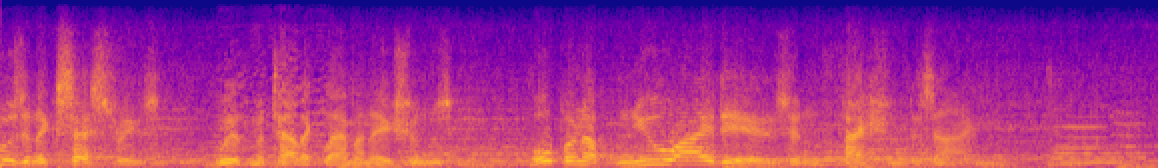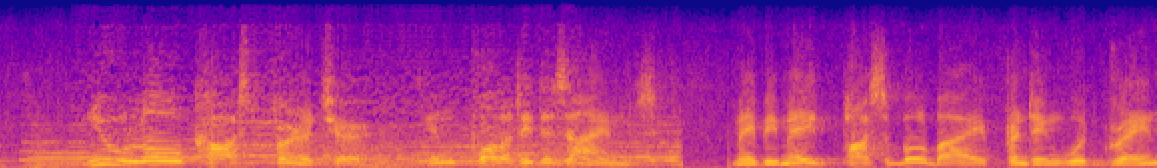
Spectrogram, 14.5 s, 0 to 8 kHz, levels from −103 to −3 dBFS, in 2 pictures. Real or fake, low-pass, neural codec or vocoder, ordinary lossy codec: real; 7.2 kHz; none; Opus, 16 kbps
